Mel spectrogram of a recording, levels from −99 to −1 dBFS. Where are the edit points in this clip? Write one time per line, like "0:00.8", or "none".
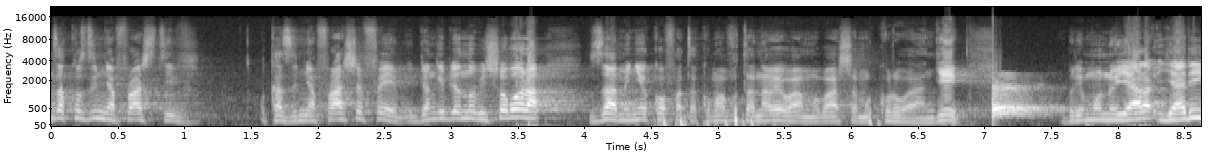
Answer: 0:07.1

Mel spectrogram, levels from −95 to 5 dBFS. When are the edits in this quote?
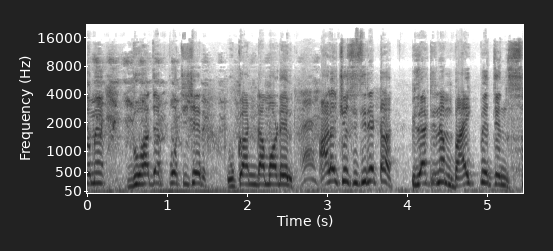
none

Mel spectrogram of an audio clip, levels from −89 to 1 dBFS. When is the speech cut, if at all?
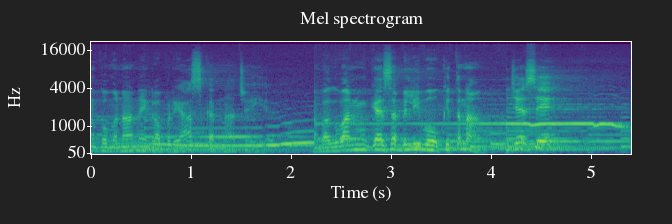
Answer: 0:02.3
0:04.2

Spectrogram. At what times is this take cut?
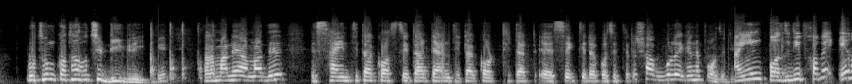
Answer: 0:01.6
0:07.4

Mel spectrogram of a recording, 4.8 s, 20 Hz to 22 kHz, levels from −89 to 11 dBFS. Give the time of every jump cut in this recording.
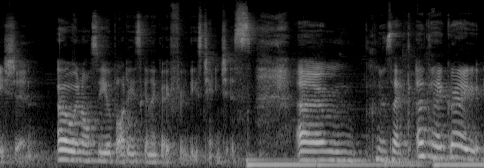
none

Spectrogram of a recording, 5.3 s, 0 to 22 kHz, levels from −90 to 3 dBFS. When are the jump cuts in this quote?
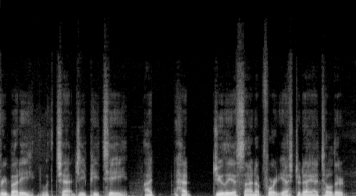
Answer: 0:02.0

